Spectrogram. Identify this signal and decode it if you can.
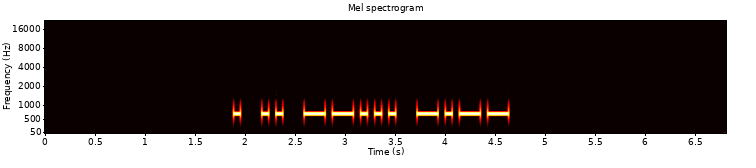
Morse code, heard as a keyed tone, about 17 wpm, 700 Hz. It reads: EI7Y
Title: DXCC-100 Call Signs - 4 Characters - 17wpm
